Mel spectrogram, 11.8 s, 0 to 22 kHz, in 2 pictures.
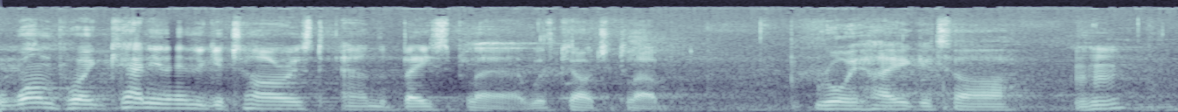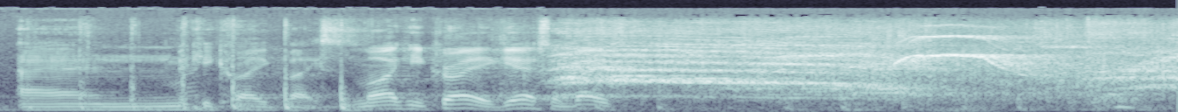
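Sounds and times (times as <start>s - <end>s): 
speech: 0.0s - 9.3s
large crowd screaming and cheering: 8.6s - 11.7s.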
